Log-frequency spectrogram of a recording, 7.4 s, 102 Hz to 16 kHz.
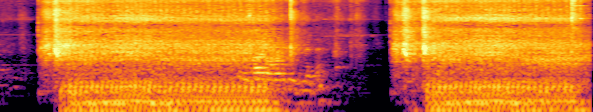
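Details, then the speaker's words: Bajaj Dominar 400 after a bearing replacement: it starts on the first self-start press and settles into a steady, even idle, then restarts on the first press after shutdown. The earlier engine problem is gone. Normal start. "तो आपने देखा एक ही sulph में start हो रही है तो इसमें जो इंजन थ्री हो रहा था इसके वो वाली प्रॉब्लम खत्म हो गई है"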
